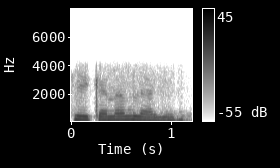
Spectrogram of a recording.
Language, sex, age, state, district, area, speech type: Punjabi, female, 18-30, Punjab, Fatehgarh Sahib, rural, conversation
